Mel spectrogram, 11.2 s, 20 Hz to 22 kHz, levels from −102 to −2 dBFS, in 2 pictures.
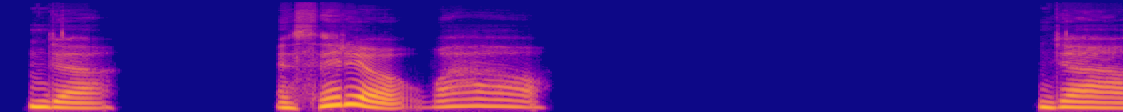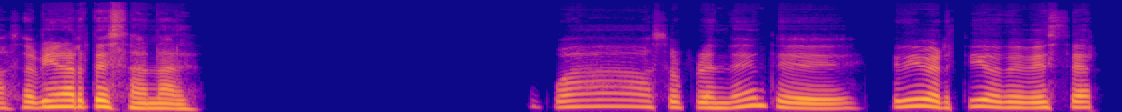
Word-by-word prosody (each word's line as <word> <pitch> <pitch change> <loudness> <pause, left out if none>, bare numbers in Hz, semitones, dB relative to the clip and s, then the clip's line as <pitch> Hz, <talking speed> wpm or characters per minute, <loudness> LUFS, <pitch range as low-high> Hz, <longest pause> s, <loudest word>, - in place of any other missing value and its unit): Ya, 190 -4 +1 0.8
¿en 185 - +1
serio? 230 - +3
Guau. 220 0 -6 2.5
Ya, 195 -2 +1
osea 175 +3 -2
bien 215 +1 +5
artesanal. 175 - +3 1.8
Guau, 225 +1 -5
sorprendente, 185 -4 -2
qué 210 - -2
divertido 225 -1 +2
debe 190 0 +1
ser. 195 +1 -2
200 Hz, 75 wpm, -24 LUFS, 185-220 Hz, 2.5 s, bien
